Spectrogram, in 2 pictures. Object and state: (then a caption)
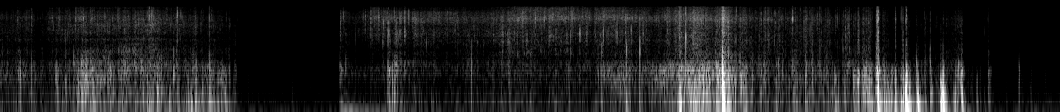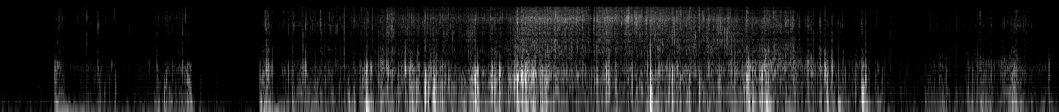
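Plastic cling film brushed over a microphone. A wide paintbrush sweeps across clear cling film stretched over a white dome microphone. It makes close, crinkly rustling and scratchy brushing strokes with a bright, hissy top and a low rumble. The strokes come in bursts broken by a few short silences.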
